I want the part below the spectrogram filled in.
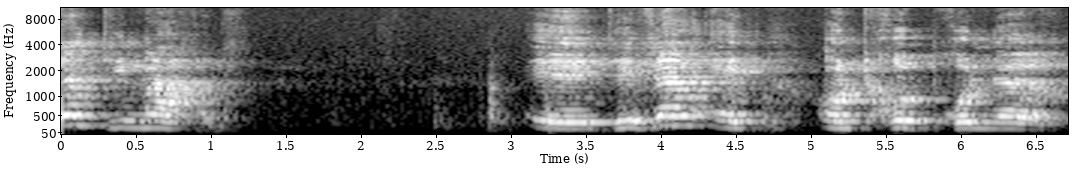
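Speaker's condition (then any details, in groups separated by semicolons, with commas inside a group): Cerebral palsy; lifelong, non-progressive; stable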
